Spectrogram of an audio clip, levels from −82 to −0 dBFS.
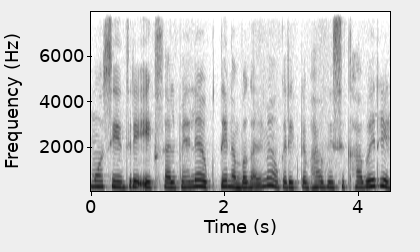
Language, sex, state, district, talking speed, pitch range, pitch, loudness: Maithili, female, Bihar, Purnia, 200 wpm, 225-255 Hz, 235 Hz, -16 LUFS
